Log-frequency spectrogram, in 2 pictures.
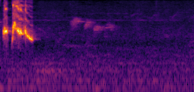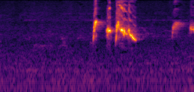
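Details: Red-whiskered bulbul with two loud bursts of cheerful, fast, descending whistled notes separated by a long near-silent pause, with a soft warble trailing at the end.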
